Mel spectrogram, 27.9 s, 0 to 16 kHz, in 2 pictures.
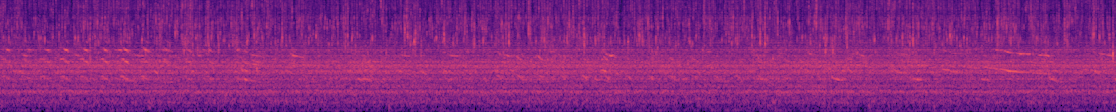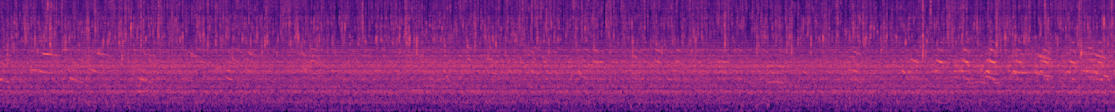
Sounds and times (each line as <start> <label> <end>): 0.0 source of the Douro river 27.8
